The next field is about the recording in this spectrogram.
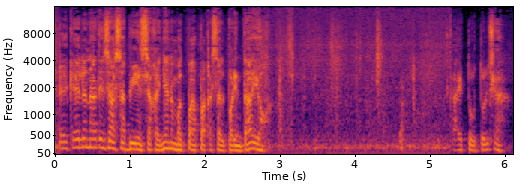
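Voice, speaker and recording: A man's voice: mid-range voice, expressive, normal speed, a bit bright, close to an everyday voice. An actor playing an earnest, devoted young man in a Filipino radio drama, polite and a little hesitant. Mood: tender, hopeful. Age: young adult. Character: earnest, devoted young suitor and respectful son. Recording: noisy background ambience.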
